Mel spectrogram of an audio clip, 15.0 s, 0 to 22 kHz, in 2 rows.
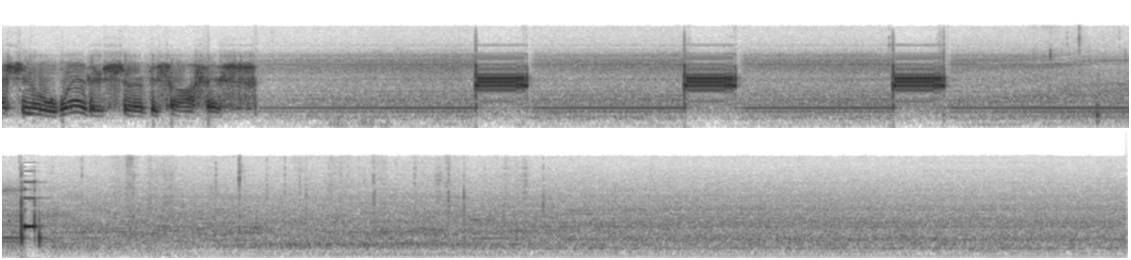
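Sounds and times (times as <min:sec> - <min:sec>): faint steady hum: 0:00.0 - 0:15.0
harsh buzzing data tones: 0:00.9 - 0:06.5.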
